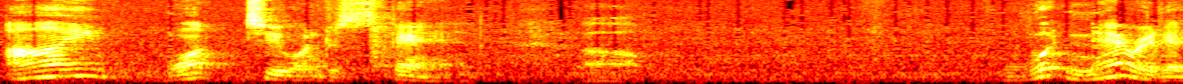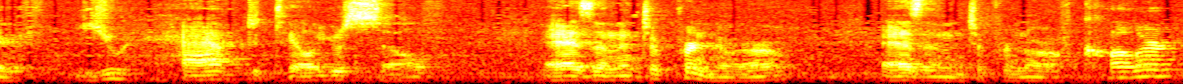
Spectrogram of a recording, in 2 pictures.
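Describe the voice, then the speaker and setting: A man's voice: on the low side, sing-song, measured pace, roomy sound, background noise. A young man from Ghana, a student moderating a Q and A, speaking hesitantly with many fillers. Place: event hall.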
